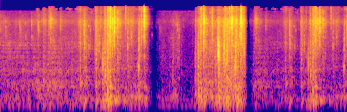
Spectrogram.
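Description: Mountain bike tyres rolling over dry fallen leaves and dirt, crackling and crunching in three louder passes, two of which cut off abruptly.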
